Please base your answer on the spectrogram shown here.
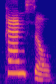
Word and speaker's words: pencil: syllables remember that rule if a word is a noun and it has two syllables you should stress the first part pencil pen must be said louder longer and clearer commit commit commit I'm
